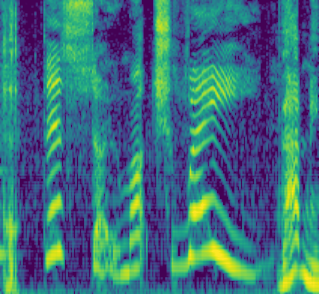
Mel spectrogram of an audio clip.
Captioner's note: snorts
